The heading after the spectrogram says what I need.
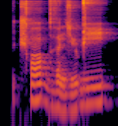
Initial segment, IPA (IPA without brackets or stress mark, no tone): t͡ʃʰ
